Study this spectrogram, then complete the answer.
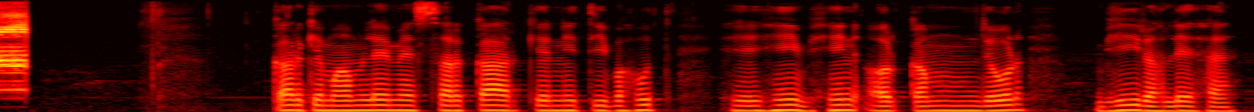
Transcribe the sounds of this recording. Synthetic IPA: kəɾkemaːmlemẽsəɾkaːɾkenit̪ibəɦʊt̪ | ɦibʱinɔːɾkəmd͡ʒoːɾ | bʱiɾəɦleɦɛ̃ː

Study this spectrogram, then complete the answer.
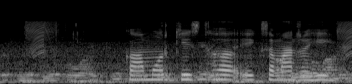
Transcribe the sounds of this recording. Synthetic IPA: kamoɾkist̪ʰəeksəmanɾəɦi

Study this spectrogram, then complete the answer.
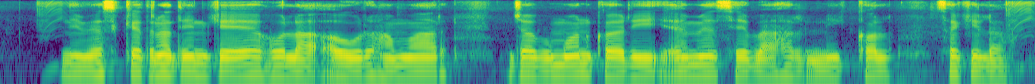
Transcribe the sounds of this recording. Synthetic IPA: nibesket̪nad̪inkeɦolaʔə̰ʊɾɦəməɾ | d͡ʒəbmənkəɾiḛmesebaɦəɾnikəlsəkilə

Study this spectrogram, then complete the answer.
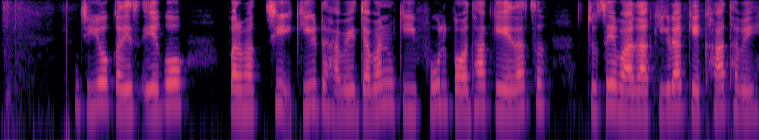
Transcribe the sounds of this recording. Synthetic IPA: d͡ʒijoːkəɾɪseːɡo | pəɾbʱək̚t͡ʃʰikiːʈɦəʋed͡ʒəbənkipʰuːlpɔːd̪ʱakeɾəs | t͡ʃʊseʋaːlakiːɽakekʰaːt̪ʰɦəʋeː

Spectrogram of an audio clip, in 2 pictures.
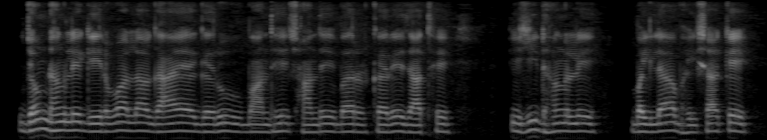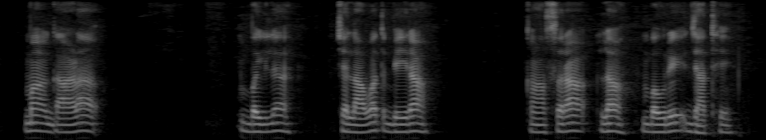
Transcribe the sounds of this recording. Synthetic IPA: d͡ʒəʊnɖʱə̃ŋɡleɡeːɾʋaləɡaːeɡəɾubãːnd̪ʱet͡ʃʰãːnd̪ebəɾkəɾed͡ʒaːt̪ʰe | ɪɦiɖʱə̃ŋɡle | bəɪilabʱəɪʃake | mãɡaːɽa | bəilə | t͡ʃəlaːʋət̪beːɾa | kãːsɾaləbəʊɾed͡ʒaːt̪ʰeː

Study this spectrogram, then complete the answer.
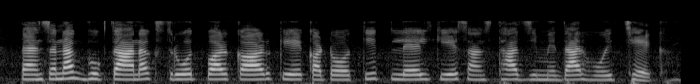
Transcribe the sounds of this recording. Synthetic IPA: pɛ̃nsənək̚bʱukt̪anəksɾot̪̚pəɾkəɽkekəʈot̪it̪lelkesə̃nst̪ʰad͡ʒimːed̪aɾɦojt̪̚t͡ʃʰɛk

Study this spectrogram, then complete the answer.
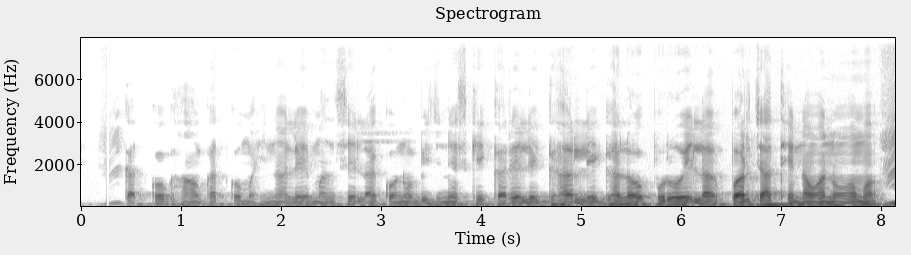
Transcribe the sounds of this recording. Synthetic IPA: kət̪̚koɡʱãːwkət̪̚koməɦinalemənselakoːnobɪd͡ʒneskekəɾeleɡʱɐɾleɡʱɐləopʊɾoːilapəɾd͡ʒaːt̪ʰenəʋãnəʋaːmãː

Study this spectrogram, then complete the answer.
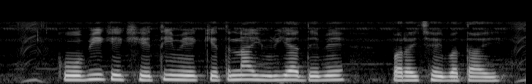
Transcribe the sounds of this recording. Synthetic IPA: kobikekʰet̪imeket̪najuɽijad̪ebe | pəɾəjt͡ʃʰəibət̪ai

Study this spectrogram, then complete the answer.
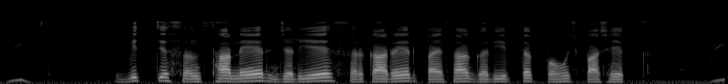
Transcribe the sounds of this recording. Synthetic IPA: ʋɪt̪jəsə̃nst̪ʰaːneːɾd͡ʒəɾijesəɾkaːɾeːɾpɛːsaɡəɾiːb̚t̪ək̚pəɦʊ̃t͡ʃpaːt͡ʃʰeːk

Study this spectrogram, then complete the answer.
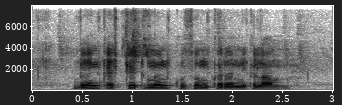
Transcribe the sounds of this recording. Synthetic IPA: bẽŋksʈeːʈmẽnkusumkəɾənɪklaːm

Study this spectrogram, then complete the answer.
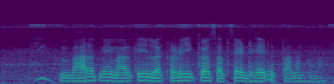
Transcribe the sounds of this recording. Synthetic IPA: bʱaːɾət̪mẽɪmaːɾt̪ʰilɐkɽikasɐbseɖʱeːɾʊt̪̚paːd̪ənɦoːlaː

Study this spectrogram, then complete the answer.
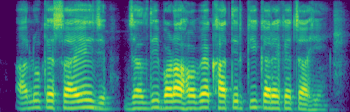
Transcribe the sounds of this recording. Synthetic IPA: aːlukesaːid͡ʒd͡ʒəld̪ibəɽaɦobekʰaːt̪ɪɾkikəɾeket͡ʃaːɦi

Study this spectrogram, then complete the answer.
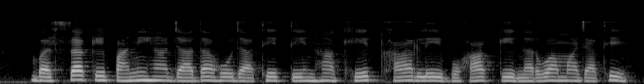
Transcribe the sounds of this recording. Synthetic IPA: bəɾsakepaːniɦãd͡ʒjaːd̪aɦod͡ʒaːt̪ʰet̪eːnɦãkʰeːt̪̚kʰaːɾleːbʊhaːkːenɐɾʋamãd͡ʒaːt̪ʰeː

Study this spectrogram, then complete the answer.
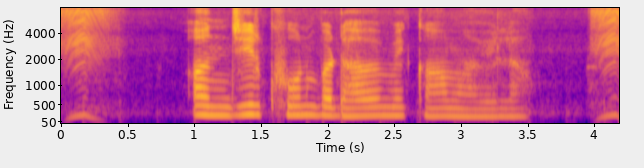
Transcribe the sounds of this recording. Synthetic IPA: ənd͡ʒiːɾkʰuːnbəɖʱaːʋemẽkaːmaːʋeːlaː

